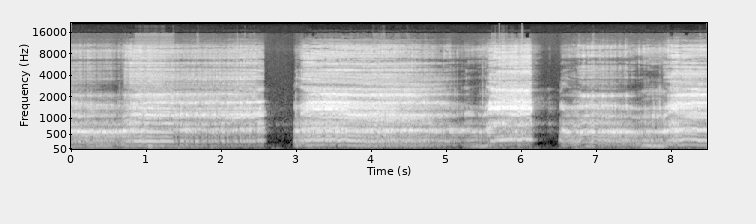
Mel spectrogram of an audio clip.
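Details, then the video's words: Wild boar calling to companions or rivals, a lure sound for hunting; long, harsh, strongly tonal squealing cries lasting two to three seconds each, separated by short silences, one higher, louder burst near the end. "suara asli babi memanggil teman/lawan"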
